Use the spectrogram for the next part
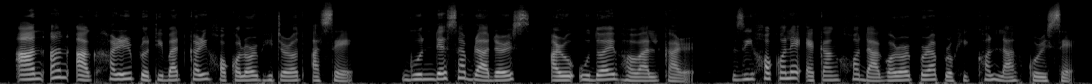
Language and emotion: Assamese, neutral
